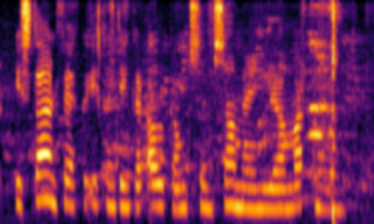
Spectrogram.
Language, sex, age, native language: Icelandic, female, 50-59, Icelandic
